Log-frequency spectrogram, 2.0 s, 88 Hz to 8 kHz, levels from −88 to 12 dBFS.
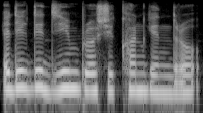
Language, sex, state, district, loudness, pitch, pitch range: Bengali, female, West Bengal, Cooch Behar, -15 LUFS, 215 Hz, 210-230 Hz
